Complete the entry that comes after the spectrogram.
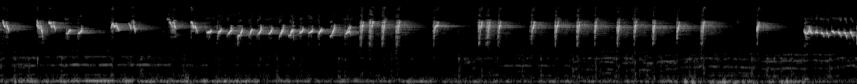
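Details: Training recording of an olive-backed sunbird for captive birds: high whistles and a long fast trill, followed by many evenly spaced sharp chirps and a closing rapid burst, over low humming noise.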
